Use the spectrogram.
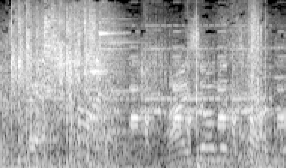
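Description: Rapid gunfire bursts and impacts from the video game Call of Duty Warzone on Rebirth Island, loud and close, with a voice heard under the shooting.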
